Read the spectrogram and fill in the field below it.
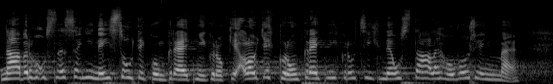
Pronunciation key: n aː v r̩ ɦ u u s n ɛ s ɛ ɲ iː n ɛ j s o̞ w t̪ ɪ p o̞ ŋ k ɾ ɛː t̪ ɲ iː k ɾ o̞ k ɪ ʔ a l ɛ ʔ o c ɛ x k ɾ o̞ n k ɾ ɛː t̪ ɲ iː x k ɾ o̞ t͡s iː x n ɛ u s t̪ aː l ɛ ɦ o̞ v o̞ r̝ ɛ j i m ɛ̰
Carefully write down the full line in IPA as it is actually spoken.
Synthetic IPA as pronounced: n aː v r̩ ɦ u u s n ɛ s ɛ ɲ iː n ɛ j s o̞ w t̪ ɪ k o̞ ŋ k ɾ ɛː t̪ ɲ iː k ɾ o̞ k ɪ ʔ a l ɛ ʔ o c ɛ x k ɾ o̞ ŋ k ɾ ɛː t̪ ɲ iː x k ɾ o̞ t͡s iː x n ɛ u s t̪ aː l ɛ ɦ o̞ v o̞ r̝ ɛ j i m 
